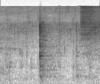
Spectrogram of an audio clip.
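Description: Butter sizzling in a pan, a brief sharp crackle burst followed by a soft steady hiss, close and fairly quiet with no voices.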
